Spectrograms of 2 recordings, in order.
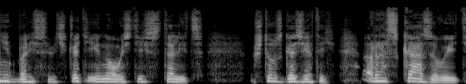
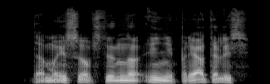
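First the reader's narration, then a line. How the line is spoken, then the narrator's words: Gruff mutter. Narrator (Russian): буркнул Горький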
